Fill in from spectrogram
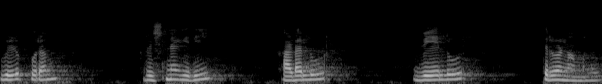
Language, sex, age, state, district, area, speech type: Tamil, female, 18-30, Tamil Nadu, Viluppuram, urban, spontaneous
